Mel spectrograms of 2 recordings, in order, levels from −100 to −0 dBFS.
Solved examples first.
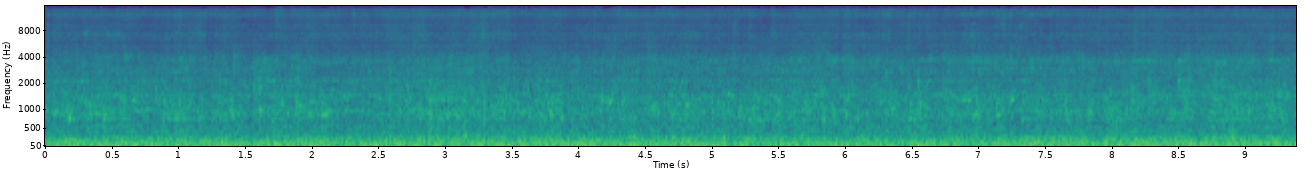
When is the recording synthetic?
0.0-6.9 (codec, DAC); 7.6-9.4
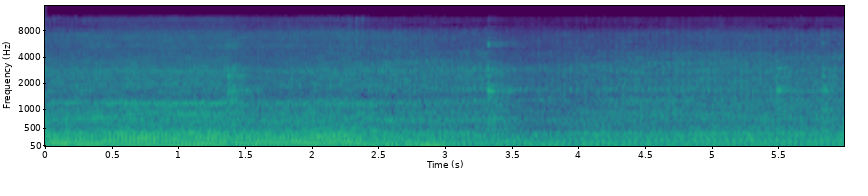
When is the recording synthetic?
0.4-2.2 (autoencoder, DAC-VAE); 3.4-4.0; 4.7-5.4

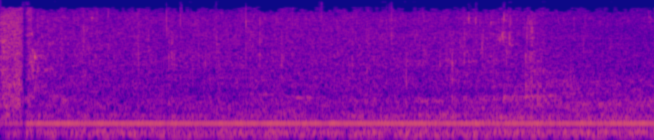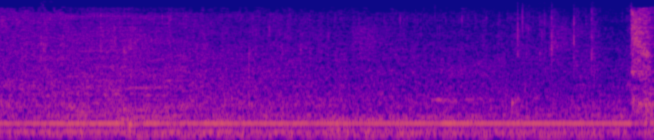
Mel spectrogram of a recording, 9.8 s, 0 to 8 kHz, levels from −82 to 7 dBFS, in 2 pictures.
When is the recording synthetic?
5.4-6.3 (codec, SNAC)

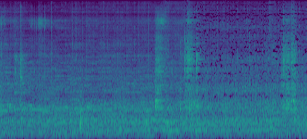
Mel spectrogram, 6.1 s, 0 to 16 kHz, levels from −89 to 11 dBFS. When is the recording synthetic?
0.0-3.7 (codec, SNAC)

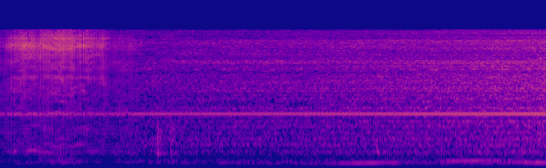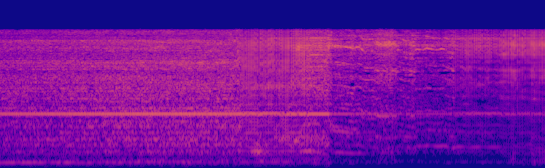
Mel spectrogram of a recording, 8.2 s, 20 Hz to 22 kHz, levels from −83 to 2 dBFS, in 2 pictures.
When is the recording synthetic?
0.0-1.0 (vocoder, BigVGAN v2); 5.9-6.4; 7.5-8.2

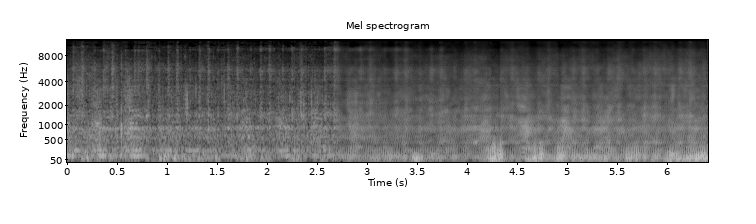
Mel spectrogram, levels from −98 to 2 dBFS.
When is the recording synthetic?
2.7-6.4 (vocoder, Vocos)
